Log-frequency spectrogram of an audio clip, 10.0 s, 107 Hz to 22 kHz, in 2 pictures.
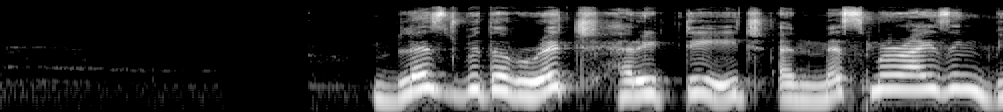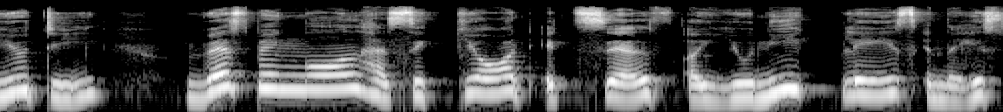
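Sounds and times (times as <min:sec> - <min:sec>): woman narrating: 0:01.8 - 0:10.0.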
